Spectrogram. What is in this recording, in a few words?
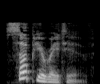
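"suppurative", British English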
